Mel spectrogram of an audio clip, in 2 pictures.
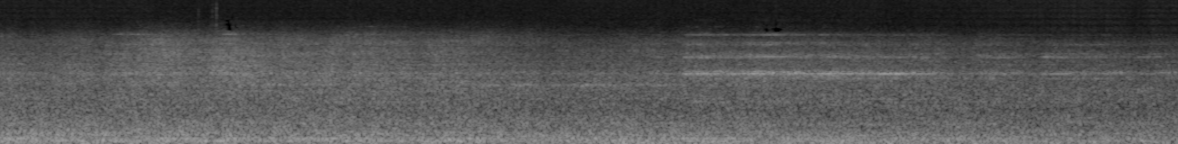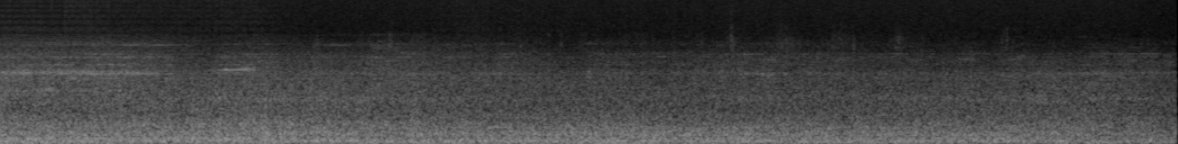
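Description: BNSF freight train rolling past, a steady rumble of wheels on rail that slowly fades. In the middle a high, steady squeal rings over it for several seconds.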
